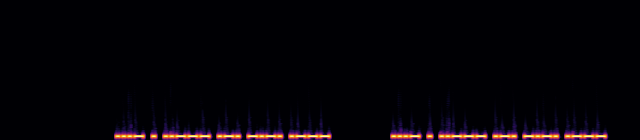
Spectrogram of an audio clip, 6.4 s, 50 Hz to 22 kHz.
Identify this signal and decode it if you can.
Morse code, heard as a keyed tone, about 37 wpm, 700 Hz. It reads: VE2RCJ VE2RCJ
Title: DXCC-100 Call Signs - 6 Characters - Repeated 2x - 40wpm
